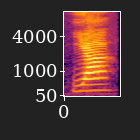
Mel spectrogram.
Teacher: 야는 먼저 이를 소리 내다가 바로 이어서 아를 소리 내며 발음합니다. 이와 아를 순서대로 빠르게 말해요.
